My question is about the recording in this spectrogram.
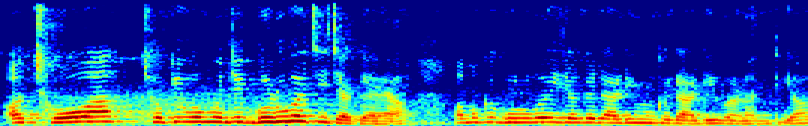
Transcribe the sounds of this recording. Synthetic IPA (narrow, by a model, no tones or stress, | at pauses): ɔːt͡ɕʰoːaːt͡ɕʰoːkiʊɦomʊ̃ɦɪ̃ɲd͡ʑeɡʊɽuʋəd͡ʑid͡ʑɐɡeaːjaː | ɔmũːkʰeɡʊɽuʋəd͡ʑid͡ʑɐɡeɗaːɖʱimũːkʰeɗaːɖʱiʋɐɽ̃ənɪ̆t̪iaː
